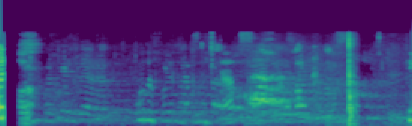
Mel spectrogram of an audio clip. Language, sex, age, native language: Icelandic, female, 14, Icelandic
